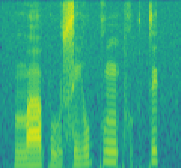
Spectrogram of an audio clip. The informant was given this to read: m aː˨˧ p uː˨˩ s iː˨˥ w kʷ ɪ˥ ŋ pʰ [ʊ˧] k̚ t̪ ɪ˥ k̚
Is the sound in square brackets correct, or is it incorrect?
incorrect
